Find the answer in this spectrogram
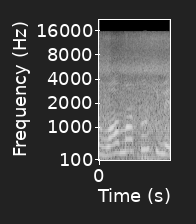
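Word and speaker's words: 倭姫: これでワマト姫って読むんやって。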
